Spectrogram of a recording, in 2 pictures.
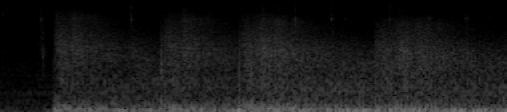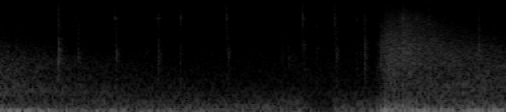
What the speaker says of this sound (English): Those explosions are normal.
